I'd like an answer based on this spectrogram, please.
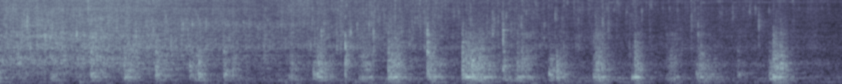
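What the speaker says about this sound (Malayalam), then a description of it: "ഉള്ളിയെല്ലാം ഒരു ബ്രൗൺ കളറായിട്ടുണ്ട് ഇതിലേക്ക് കരിയാമ്പില ഇട്ട് കൊടുത്തു" Browned onions and curry leaves fry loudly in a pan, a dense crackling sizzle broken by repeated spatula scrapes, close and steady with no voices.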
